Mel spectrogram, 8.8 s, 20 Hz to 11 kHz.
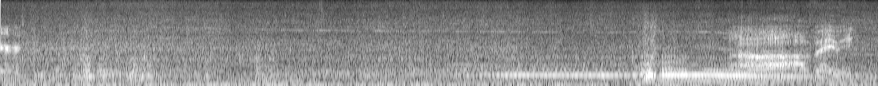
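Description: A modded Audi R8 V10 with a loud exhaust pulls hard after a downshift, its engine note climbing steadily in pitch, heard from inside the car over constant road and engine roar, with a sharp blip near the end.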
